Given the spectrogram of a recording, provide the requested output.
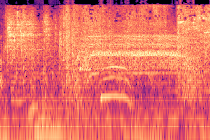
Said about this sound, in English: Wait. Why'd that glass break? Because she screams that loud. That's ridiculous.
